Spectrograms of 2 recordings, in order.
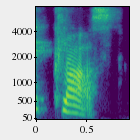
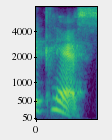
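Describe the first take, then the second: First: क्लास in a British accent, with a long open a as in klaas. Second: क्लास in an American accent, with a flat short a as in klæs. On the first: Teacher showing students the British way to say it, in a British accent. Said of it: "British होंगे ना, वो बोलेंगे". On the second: Teacher showing students the American way to say it, in an American accent. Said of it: "American होंगे ना, वो बोलेंगे". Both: Shown as a demonstration.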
